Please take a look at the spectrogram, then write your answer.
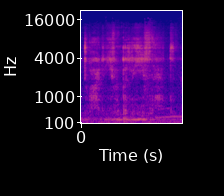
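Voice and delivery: unvoiced aside to yourself; a private whispered question; whispered doubt. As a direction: whisper the doubt under your breath.

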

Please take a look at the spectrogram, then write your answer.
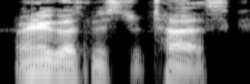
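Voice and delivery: ordinary delivery

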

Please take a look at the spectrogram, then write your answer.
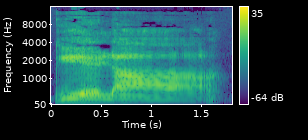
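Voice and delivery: long drawn-out troll growl; menacing beast, very slow. Acted. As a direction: growl it slowly, stretching each word. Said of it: "grogna la bête".

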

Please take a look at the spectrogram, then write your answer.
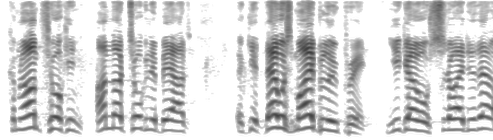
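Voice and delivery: loud fervent preaching climax; preaching at full force. Acted. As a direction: proclaim it to the whole hall.

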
